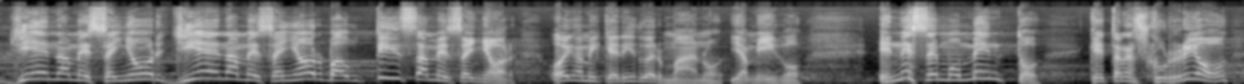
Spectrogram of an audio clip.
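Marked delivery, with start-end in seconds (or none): none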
